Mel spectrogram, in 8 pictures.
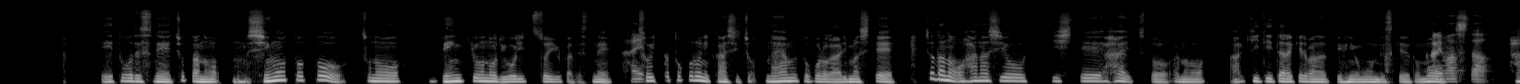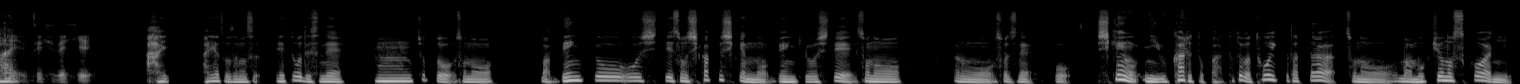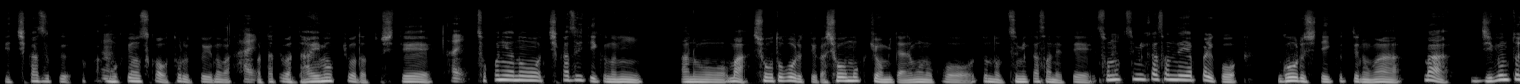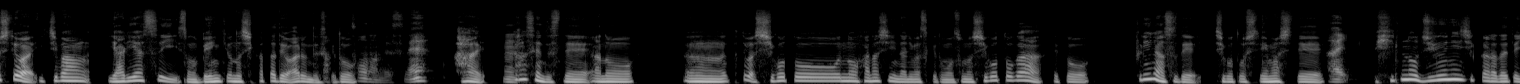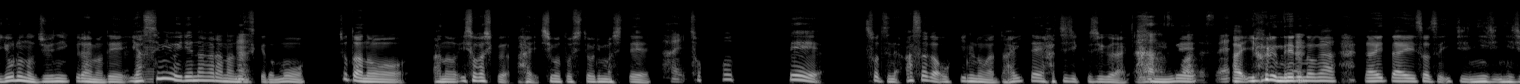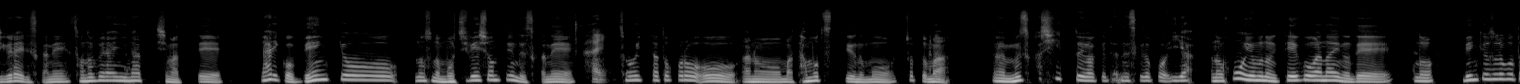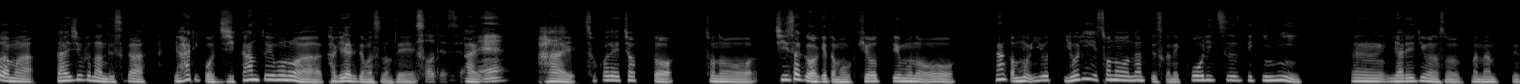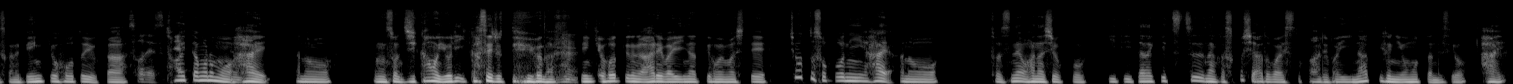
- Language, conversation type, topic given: Japanese, advice, 大きな目標を具体的な小さな行動に分解するにはどうすればよいですか？
- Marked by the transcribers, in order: other background noise; in English: "ショートゴール"; laughing while speaking: "ああ"; in English: "モチベーション"; laughing while speaking: "言うような"; chuckle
